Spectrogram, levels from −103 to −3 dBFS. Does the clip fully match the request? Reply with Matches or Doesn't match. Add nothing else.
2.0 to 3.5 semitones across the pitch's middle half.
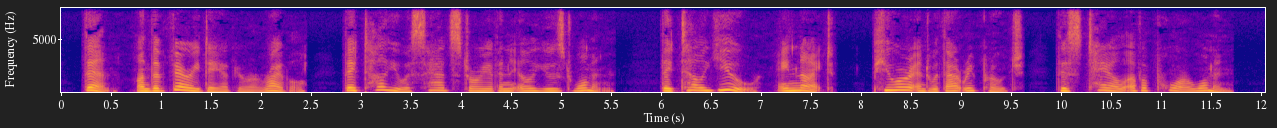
Doesn't match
